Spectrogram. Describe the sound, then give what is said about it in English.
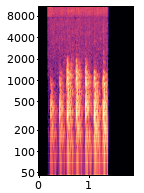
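Seven quick, evenly spaced knocks rap on a wooden door, loud, in a steady rhythm lasting about a second, followed by silence. “You hide under the desk, and there is a knock on your door.”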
